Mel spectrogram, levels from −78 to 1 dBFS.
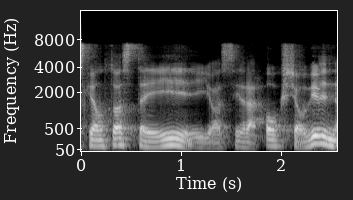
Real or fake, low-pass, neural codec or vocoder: fake; 7.2 kHz; codec, 16 kHz, 0.8 kbps, ZipCodec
